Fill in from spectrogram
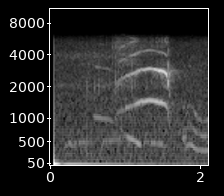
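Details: Captive owls at a bird of prey centre squeak at each other: a thin, drawn-out squeal of under a second that rises slightly then falls, after a sharp click, with faint lower voices behind.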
